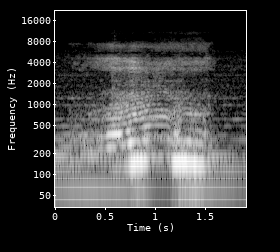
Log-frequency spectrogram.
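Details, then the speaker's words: A dog snores with two low, rumbling breaths in under two seconds against a steady room hum: ordinary snoring. "you listen to this soothing sounds of my dog snoring"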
